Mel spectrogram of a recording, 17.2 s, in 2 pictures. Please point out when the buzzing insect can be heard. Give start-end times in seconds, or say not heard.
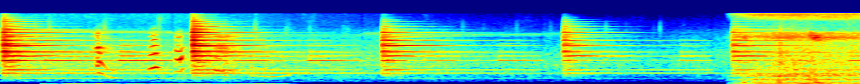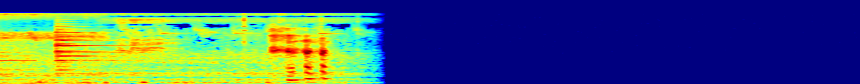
7.3-12.4.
